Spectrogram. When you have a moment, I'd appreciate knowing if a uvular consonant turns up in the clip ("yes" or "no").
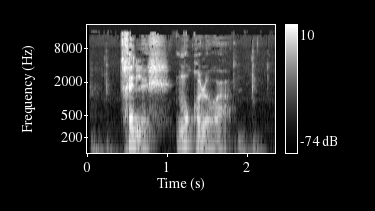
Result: yes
